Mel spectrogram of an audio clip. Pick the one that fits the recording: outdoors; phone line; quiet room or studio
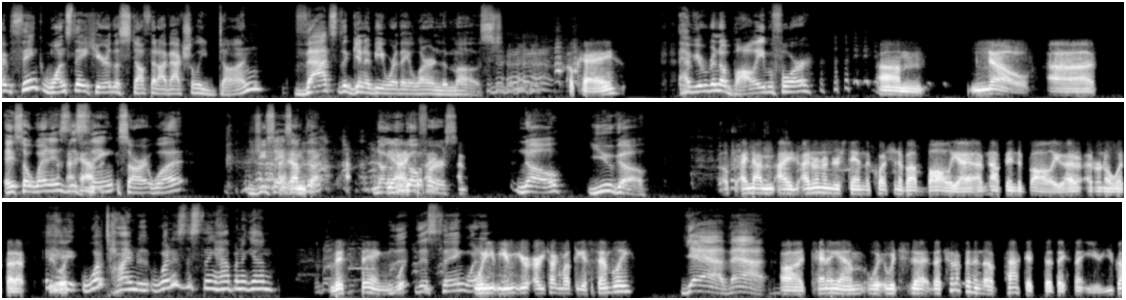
phone line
